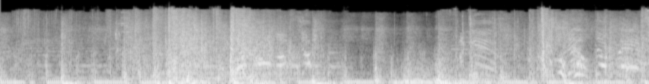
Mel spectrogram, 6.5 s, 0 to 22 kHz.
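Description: Dense gunfire rattles through a Red Dead Redemption 2 shootout, loud and close, with rapid overlapping shots and cracks, mixed with shouting voices and other game sounds.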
